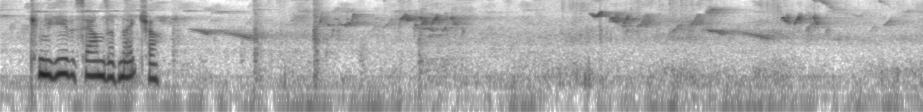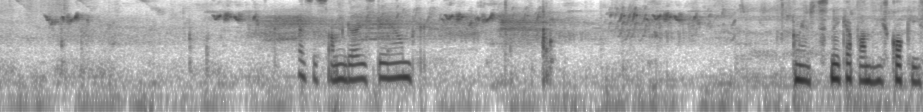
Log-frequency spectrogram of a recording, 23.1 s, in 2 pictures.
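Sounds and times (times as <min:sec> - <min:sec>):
birds chirping and calling: 0:00.0 - 0:23.0
faint low rumble: 0:00.2 - 0:14.4.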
